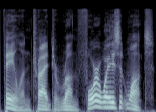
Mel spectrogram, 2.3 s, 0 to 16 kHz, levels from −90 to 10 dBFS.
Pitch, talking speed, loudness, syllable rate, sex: 115 Hz, 205 wpm, -17 LUFS, 4.0 syllables/s, male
